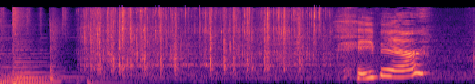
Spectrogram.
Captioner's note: instrumental; liquid sloshes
